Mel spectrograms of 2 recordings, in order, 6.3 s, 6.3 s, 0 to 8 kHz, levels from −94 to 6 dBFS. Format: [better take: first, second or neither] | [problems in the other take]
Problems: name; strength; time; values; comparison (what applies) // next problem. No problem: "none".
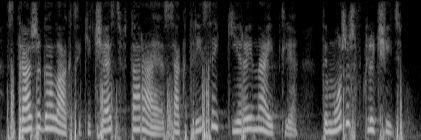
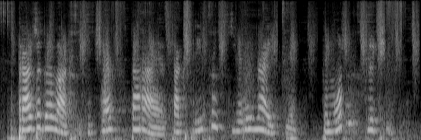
first | noise reduction (neural separator model SepFormer DNS4)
